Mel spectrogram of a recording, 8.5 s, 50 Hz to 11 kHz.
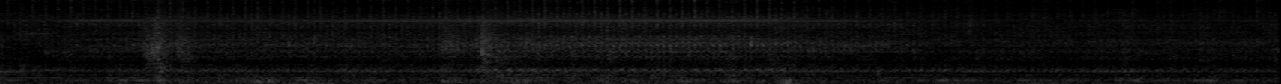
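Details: ACL film camera with 4-speed motor, film roll loaded but unthreaded, heard from about 70 cm on a table: quiet mechanical chatter about four ticks a second with faint whine from camera body, magazine and motor-axle coupler; motor itself near silent.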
